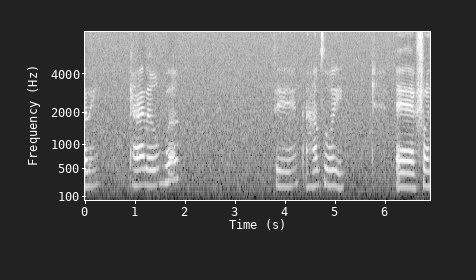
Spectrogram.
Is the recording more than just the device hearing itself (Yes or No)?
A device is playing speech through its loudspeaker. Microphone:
Yes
